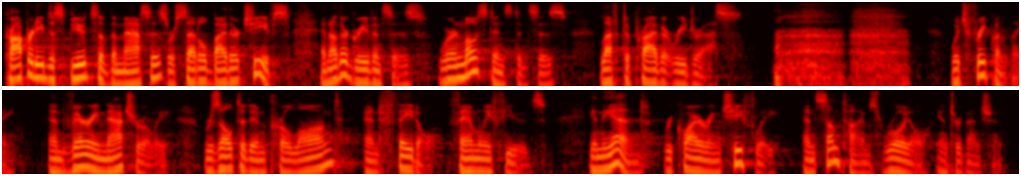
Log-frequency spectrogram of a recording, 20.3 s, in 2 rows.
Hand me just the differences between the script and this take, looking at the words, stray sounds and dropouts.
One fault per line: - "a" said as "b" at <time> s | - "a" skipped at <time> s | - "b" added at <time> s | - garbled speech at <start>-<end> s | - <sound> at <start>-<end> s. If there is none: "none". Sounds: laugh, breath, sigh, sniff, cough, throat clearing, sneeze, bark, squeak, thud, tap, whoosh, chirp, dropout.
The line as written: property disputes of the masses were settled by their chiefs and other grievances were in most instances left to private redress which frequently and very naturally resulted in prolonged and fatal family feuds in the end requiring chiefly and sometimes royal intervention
- breath at 7.7-9.1 s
